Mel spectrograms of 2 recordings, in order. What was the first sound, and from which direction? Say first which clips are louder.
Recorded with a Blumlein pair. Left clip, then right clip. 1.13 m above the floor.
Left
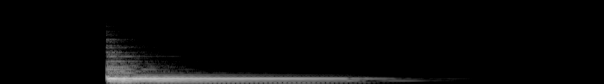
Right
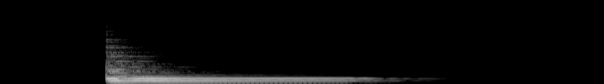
A piano: left 3 dB; 5° right.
